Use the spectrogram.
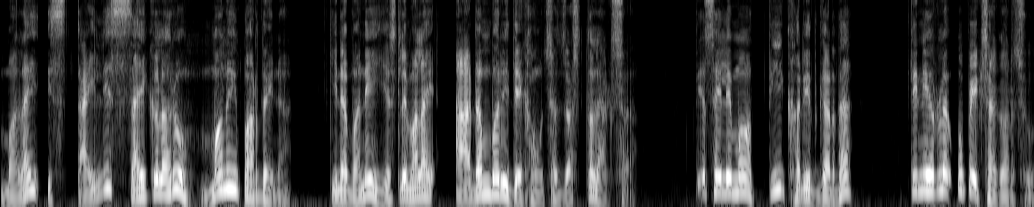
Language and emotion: Nepali, disgusted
